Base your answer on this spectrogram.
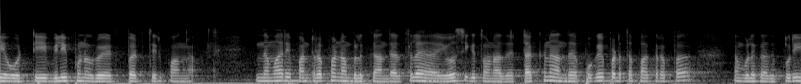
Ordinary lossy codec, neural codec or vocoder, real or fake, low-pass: none; none; real; 5.4 kHz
